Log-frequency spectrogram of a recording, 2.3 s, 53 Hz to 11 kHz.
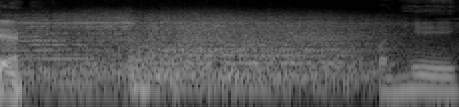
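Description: Eerie 1950s science-fiction film soundtrack: a dense, steady chord held for about two seconds, easing slightly near the end.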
